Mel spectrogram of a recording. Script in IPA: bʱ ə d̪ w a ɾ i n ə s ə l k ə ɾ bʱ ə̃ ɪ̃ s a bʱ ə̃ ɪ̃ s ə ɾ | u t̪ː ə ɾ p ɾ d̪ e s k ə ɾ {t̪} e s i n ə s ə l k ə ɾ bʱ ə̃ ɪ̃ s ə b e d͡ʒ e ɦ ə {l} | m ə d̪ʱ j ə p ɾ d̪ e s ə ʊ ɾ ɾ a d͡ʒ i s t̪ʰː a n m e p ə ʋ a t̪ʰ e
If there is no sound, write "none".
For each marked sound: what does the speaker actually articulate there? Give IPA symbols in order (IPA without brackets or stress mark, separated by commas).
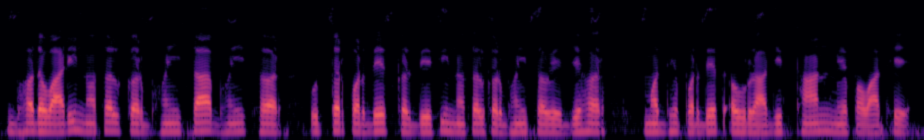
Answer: d̪, ɾ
